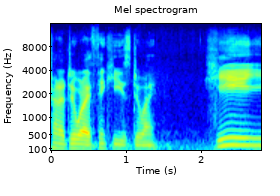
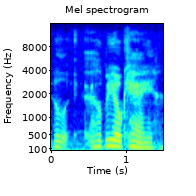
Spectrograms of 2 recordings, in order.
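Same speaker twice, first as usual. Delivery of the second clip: breaking whisper; 2 semitones higher, 8 dB quieter than usual. Acted. Whispering love into his ear, voice breaking. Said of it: "My voice breaks as all I can do is whisper".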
